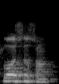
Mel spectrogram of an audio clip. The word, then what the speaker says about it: Flosason: Thor Flosason. Let me know if I pronounce it right. You got it, Flosason.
